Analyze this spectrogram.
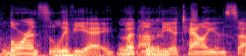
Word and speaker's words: Olivieri: And Steve, I'll just correct you on the pronunciation of my last name there. Uh oh. Well. No. Okay. What is it? Giving you a bad time, Steve. No, that's fine. It's Olivier.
